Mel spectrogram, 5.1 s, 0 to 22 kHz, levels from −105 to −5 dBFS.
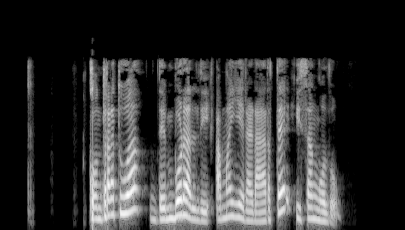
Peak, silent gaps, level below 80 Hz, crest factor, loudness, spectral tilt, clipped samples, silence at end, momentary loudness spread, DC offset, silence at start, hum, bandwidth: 0 dBFS; none; -56 dBFS; 18 dB; -17 LUFS; -5.5 dB/octave; under 0.1%; 0.85 s; 9 LU; under 0.1%; 1.1 s; none; 8 kHz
